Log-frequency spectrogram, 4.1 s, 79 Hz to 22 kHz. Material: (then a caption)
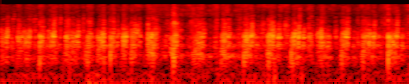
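Plastic. A small, hollow, cylindrical gold-yellow plastic sunscreen bottle with a rounded cap, likely partly full, is held in one hand and scratched fast with short fingernails along its body and cap. The result is a quick, uneven run of dry, bright scratching strokes with a faint hollow plastic ring around 1.9 kHz.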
